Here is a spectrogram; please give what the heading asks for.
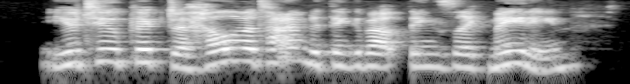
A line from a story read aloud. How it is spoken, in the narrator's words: Jin sighed with an affectionate smile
